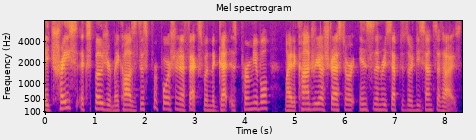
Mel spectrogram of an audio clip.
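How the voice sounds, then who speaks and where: In a very clean recording with a silent background, a woman with a fairly low pitch and a bright, sharp tone speaks at a moderate pace with fairly even intonation. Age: 60s. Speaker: metabolic health coach. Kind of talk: educational monologue. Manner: casual, conversational with fillers.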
